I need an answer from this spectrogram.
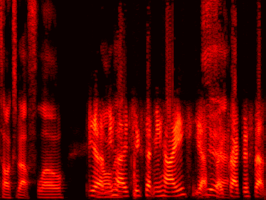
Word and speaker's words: Csikszentmihalyi: I really looked in a lot to, Martin Seligman and I can never pronounce his name, but Csikszentmihalyi, the guy that talks about flow. Yeah, Mihai Csikszentmihalyi.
